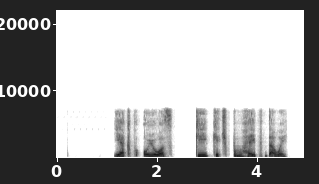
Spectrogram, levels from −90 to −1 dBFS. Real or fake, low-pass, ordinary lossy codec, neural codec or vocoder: fake; 7.2 kHz; AAC, 48 kbps; codec, 16 kHz, 0.4 kbps, LongCat-Audio-Codec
